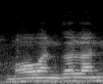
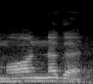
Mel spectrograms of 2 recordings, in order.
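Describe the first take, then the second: First: The name ends with the sounds 'galan'. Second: The name ends with the sounds 'nagar'. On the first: The speaker calls it wrong. "નહીં" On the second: The speaker calls it right. "મોહન ગલન નહીં મોહનનગર"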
